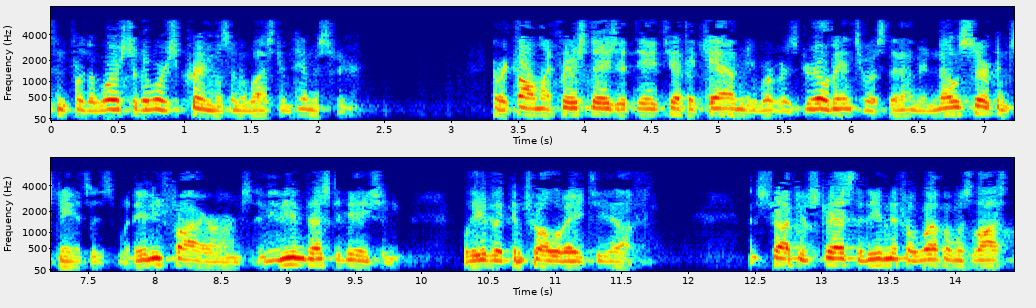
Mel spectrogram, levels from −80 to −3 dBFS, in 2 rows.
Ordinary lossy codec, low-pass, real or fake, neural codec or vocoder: MP3, 24 kbps; 7.2 kHz; fake; codec, 16 kHz, 2 kbps, FreqCodec, smaller model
